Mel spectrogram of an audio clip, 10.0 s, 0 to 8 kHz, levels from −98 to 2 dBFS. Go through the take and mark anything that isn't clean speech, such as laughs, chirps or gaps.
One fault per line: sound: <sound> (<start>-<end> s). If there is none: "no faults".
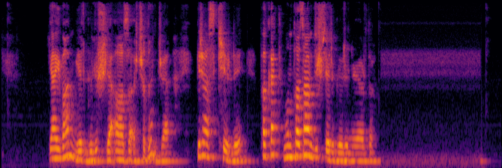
no faults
